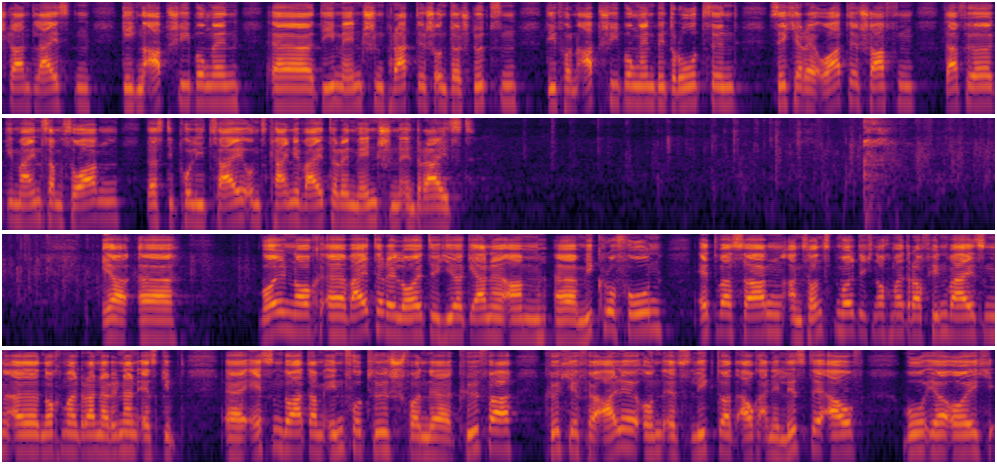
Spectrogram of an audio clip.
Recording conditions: outdoors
